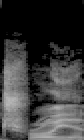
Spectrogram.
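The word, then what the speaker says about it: Troian: Bellisario, yep, and Troyan.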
